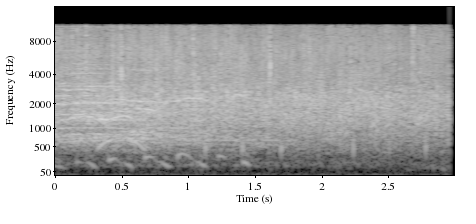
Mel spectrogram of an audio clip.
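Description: Audience applause at a live show fills the whole stretch, a steady dense wash of clapping with a few cheers or whoops rising briefly near the start, no speech over it.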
